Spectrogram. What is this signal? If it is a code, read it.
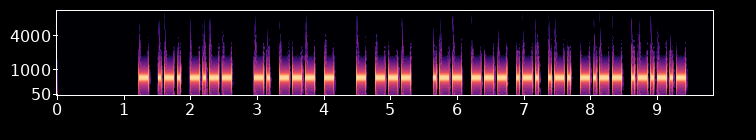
Morse code, heard as a keyed tone, about 25 wpm, 700 Hz. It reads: TRY NOT TO WORRY.
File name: practice / 25wpm / Sentences with 2-Word Phrases - 25wpm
